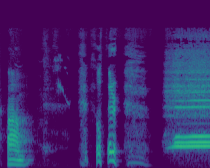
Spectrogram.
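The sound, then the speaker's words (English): A railroad train whistle marked Stroudsburg Railroad gives one loud, breathy, steady blast at the end, following a few moments of people talking. “It says Stroudsburg Railroad on it.”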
